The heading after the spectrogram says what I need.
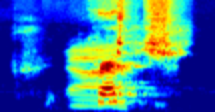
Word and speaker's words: Cruit: Is that how you pronounce that? In Critch. Yeah. Critch, okay.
